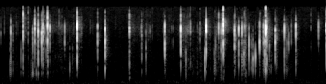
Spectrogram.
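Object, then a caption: Semi-thick clear plastic film. A crumpled piece of semi-thick clear plastic film is squeezed and crinkled with the fingertips of both hands. It gives a rapid, irregular stream of sharp, bright crackles and crinkles with almost no low end, each snap dying away instantly.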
